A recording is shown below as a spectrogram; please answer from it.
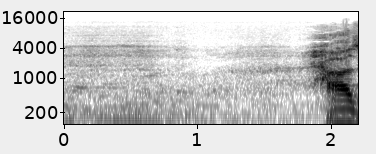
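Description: A man's quiet breathing and soft, low murmuring voice between sentences, with louder speech starting right at the end.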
